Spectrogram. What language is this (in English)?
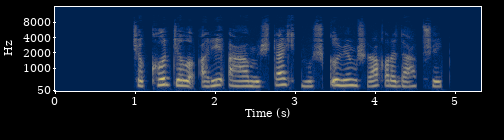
Abkhazian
